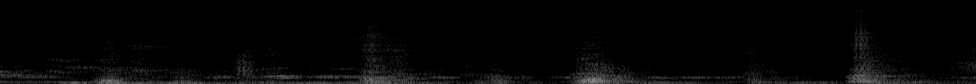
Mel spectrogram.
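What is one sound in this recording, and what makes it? A young child lands with soft thuds on padded mats.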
